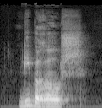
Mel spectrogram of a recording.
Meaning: plural of libero
- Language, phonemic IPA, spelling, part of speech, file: Dutch, /ˈlibəros/, libero's, noun, Nl-libero's.ogg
